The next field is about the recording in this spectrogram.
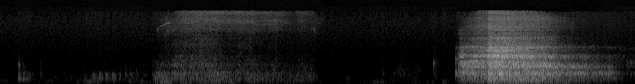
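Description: Slow breathing during a guided breathing exercise: two long, airy breaths, the second louder and fuller than the first, separated by near-silence and a faint rustle.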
